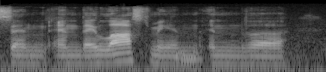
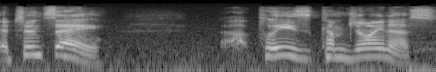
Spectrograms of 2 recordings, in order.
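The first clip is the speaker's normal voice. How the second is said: high, drawn-out calling out; 9 semitones higher, 4 dB louder than usual. Calling a companion over from a distance, in character: yelling for someone. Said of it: "I'm gonna yell for Atunse".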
